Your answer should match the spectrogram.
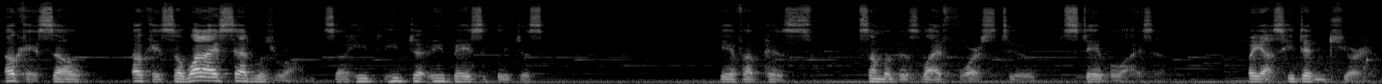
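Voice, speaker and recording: A man giving casual gameplay commentary, halting as he thinks aloud. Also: medium pitch, soft background music. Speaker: game streamer.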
